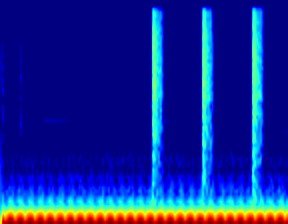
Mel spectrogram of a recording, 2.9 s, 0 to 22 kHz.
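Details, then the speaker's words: DIY Twin-T drummer synth, snare/noise mix output: loud steady 60 Hz mains hum under triggers with hiss bursts; noise outputs alone fine, Q1–Q3, caps, diodes, resistors, 4011 replaced, TL78L05 regulator not yet swapped; cause unknown. "but yet it'll still trigger but there's that hum there's a really loud hum now"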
